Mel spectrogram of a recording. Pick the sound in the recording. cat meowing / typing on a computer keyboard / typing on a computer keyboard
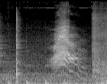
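cat meowing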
